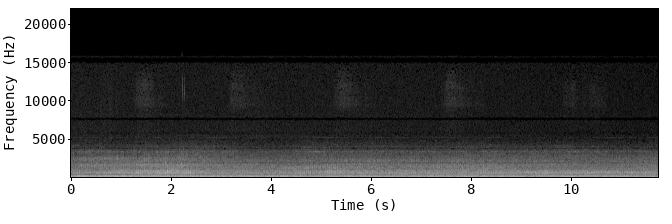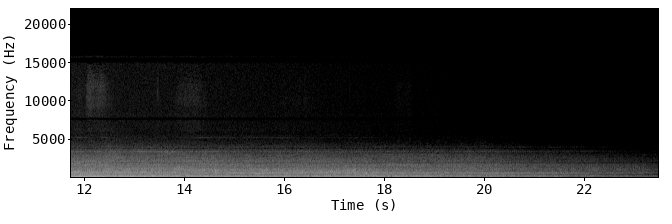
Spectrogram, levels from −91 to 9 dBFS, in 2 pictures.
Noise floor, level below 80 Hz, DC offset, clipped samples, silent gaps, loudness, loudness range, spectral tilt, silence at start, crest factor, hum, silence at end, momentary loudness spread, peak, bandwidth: -57 dBFS; -40 dBFS; under 0.1%; under 0.1%; none; -30 LUFS; 14 LU; -8.5 dB/octave; 0 s; 18 dB; none; 0.6 s; 16 LU; -12 dBFS; 14.5 kHz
